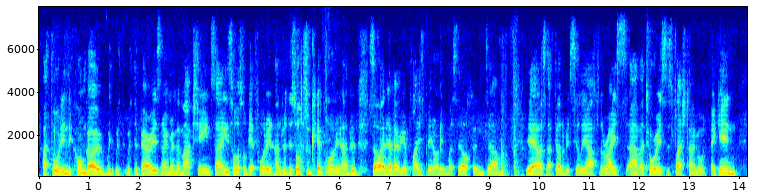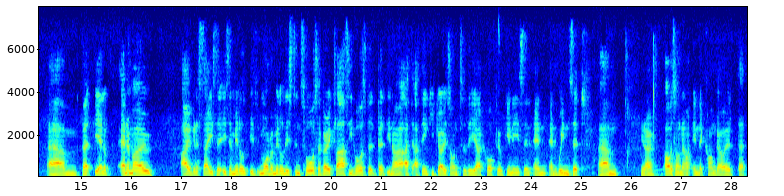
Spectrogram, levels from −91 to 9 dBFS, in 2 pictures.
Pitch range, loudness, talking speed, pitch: 95-115 Hz, -26 LUFS, 235 wpm, 105 Hz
